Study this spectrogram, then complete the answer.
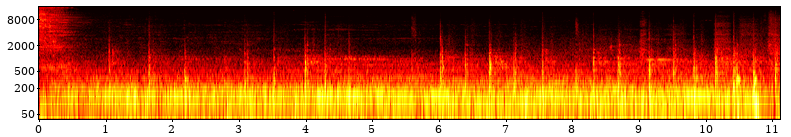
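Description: Footsteps tap quickly on a hard metal floor.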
